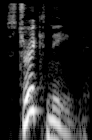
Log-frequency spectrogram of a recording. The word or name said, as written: strychnine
